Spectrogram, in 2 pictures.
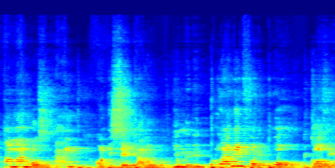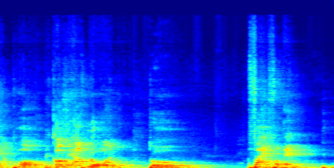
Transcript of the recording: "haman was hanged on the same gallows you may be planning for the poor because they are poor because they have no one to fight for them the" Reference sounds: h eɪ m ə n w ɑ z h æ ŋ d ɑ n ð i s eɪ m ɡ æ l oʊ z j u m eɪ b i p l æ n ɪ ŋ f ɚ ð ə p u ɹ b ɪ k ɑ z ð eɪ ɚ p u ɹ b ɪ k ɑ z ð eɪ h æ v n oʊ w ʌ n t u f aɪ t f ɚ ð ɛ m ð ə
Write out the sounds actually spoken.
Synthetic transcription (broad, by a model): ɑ m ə n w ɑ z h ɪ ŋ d ɑ n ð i s eɪ m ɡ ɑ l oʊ j u m eɪ b i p l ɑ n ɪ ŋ f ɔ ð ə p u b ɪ k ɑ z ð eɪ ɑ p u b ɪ k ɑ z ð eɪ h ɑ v n oʊ w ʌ n t u f aɪ t f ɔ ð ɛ m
